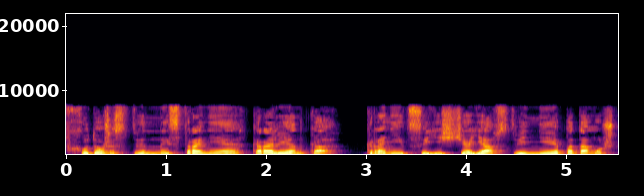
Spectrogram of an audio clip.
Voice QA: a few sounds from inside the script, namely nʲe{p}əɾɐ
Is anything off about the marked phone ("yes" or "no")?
yes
